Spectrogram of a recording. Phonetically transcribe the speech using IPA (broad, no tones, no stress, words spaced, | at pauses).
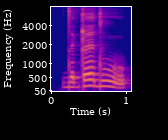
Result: d̪ɛɡʈɛ du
